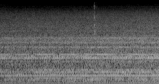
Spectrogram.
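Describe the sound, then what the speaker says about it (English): A hot tank parts washer cleans an engine oil pan in a shop during a 5.3 engine build, giving off a steady, unbroken whirring hum with no talking. "Right now you can hear the hot tank back there going in the background."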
